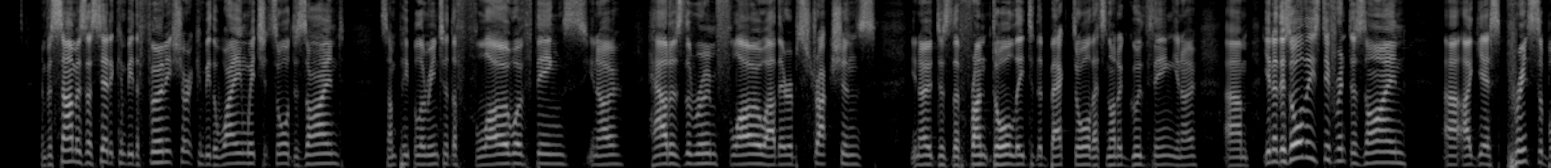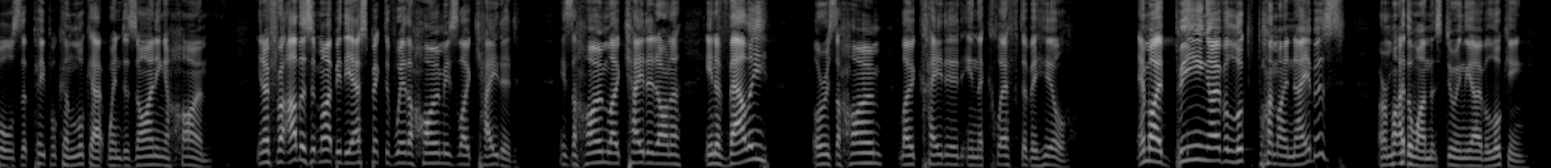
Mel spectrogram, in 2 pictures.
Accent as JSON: {"language": "English", "town": "Albury", "region": "New South Wales", "country": "Australia", "tie": "born or raised there", "said": "I know I grew up in Albury, Wodonga, and I know that there were certain parts of Albury that you just wouldn't go into because there was bad stigmas with those areas."}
